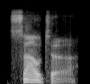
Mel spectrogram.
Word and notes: souter: British English

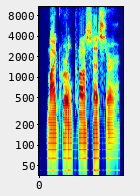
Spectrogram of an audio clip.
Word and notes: Microprocessor: American English

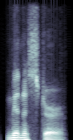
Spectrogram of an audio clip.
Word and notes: minister: American English

